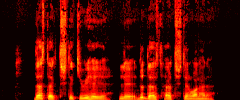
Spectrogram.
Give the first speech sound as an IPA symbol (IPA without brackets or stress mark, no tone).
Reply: d̪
